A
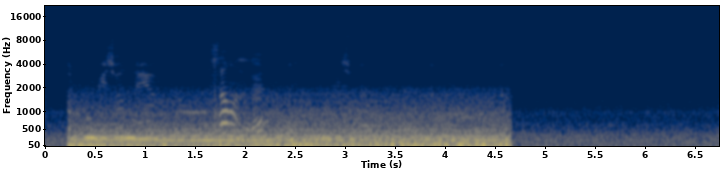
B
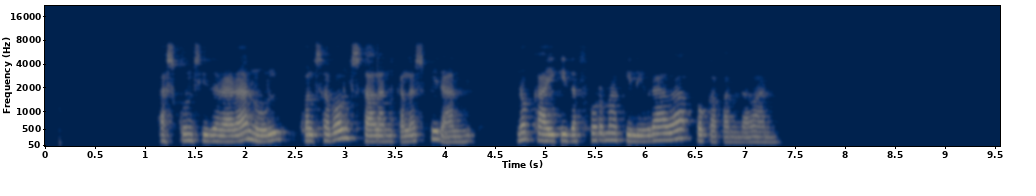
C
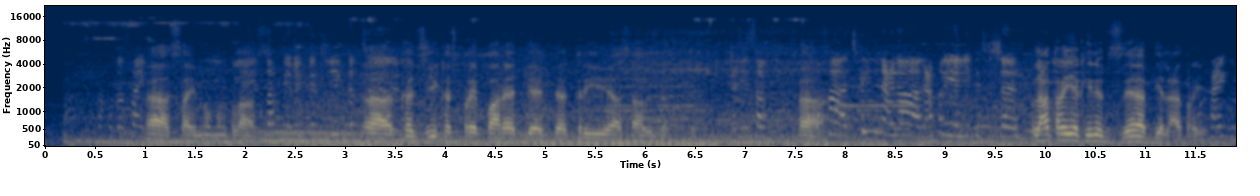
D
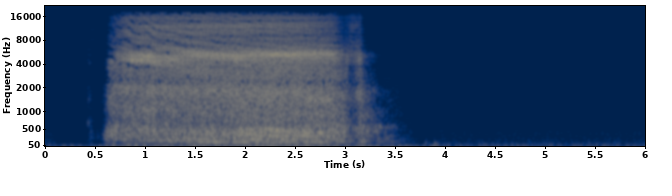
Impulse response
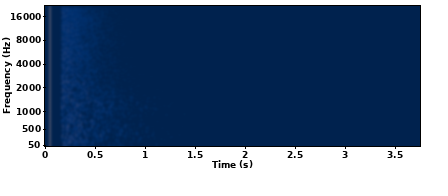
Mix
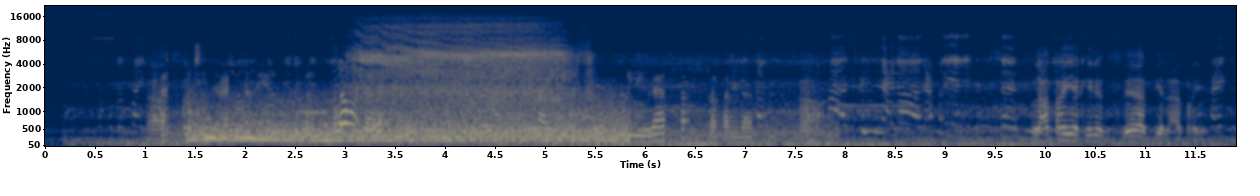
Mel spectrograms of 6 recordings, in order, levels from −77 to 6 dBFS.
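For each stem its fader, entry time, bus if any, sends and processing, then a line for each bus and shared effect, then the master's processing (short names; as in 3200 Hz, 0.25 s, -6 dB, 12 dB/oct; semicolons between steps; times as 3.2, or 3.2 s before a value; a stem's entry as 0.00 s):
0.0 dB, 1.20 s, no send, HPF 170 Hz 24 dB/oct; band shelf 890 Hz +11.5 dB 3 oct
+3.0 dB, 0.00 s, no send, step gate "x..x..xxxx" 172 bpm -60 dB
-8.0 dB, 0.00 s, no send, ripple EQ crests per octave 0.91, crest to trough 14 dB; running maximum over 3 samples
-1.5 dB, 2.30 s, no send, high shelf 8300 Hz -11 dB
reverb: off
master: compressor 2:1, threshold -25 dBFS, peak gain reduction 9 dB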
